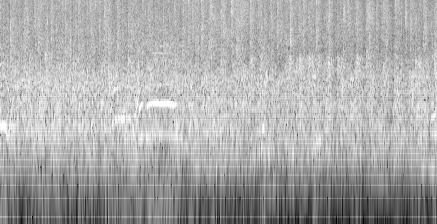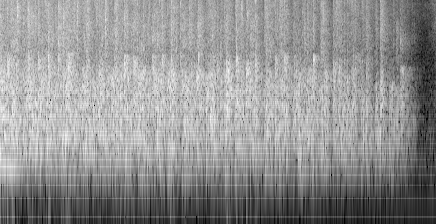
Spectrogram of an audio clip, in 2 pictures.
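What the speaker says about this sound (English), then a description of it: "But a round of applause for them both." Sustained applause from a seated audience at a university awards ceremony, dense and loud clapping that holds steady for about fifteen seconds before fading and stopping abruptly at the end.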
